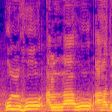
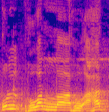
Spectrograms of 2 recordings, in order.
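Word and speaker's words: قل هو الله أحد: এটা হচ্ছে সঠিক উচ্চারণ কুলহু আল্লাহু আহাদ নয় বরং কুল হুয়াল্লাহু আহাদ এটা হচ্ছে সঠিক উচ্চারণ।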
